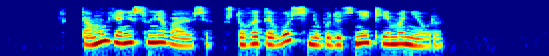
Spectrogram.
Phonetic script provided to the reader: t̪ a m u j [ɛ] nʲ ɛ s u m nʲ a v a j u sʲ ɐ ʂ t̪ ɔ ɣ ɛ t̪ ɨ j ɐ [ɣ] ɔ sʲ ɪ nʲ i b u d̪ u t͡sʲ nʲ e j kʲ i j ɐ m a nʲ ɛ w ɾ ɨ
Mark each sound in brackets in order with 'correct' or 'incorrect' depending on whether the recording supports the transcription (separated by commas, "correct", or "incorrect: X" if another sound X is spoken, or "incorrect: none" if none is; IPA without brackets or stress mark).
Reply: incorrect: a, incorrect: v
